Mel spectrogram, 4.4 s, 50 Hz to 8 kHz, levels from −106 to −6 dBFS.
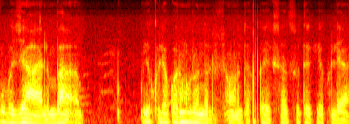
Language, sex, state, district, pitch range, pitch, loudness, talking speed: Garhwali, male, Uttarakhand, Uttarkashi, 90-105 Hz, 100 Hz, -20 LUFS, 150 wpm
